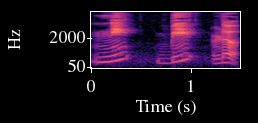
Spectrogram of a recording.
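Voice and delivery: "निबिड़" slowly, ni-bid with clear i sounds; careful slow model; slow correct form. Shown as a demonstration. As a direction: draw out "निबिड़" syllable by syllable. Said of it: "निबिड़ है".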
